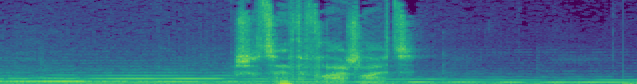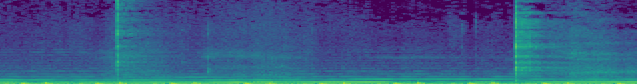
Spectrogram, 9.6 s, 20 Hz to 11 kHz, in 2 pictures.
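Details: A heartbeat sound effect in a film scene (Signs, 2002) during a child's asthma attack: a steady, low thumping heartbeat of about 107 beats a minute over music and a tense soundtrack. It is simulated, not a real recording.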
